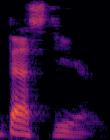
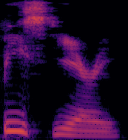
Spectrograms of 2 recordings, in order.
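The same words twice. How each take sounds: First: The first syllable sounds like 'best'. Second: The first syllable sounds like 'beast'. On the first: "if you read it as it's spelled" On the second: "A bunch of beasts and creatures. So I also hear people pronounce it"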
